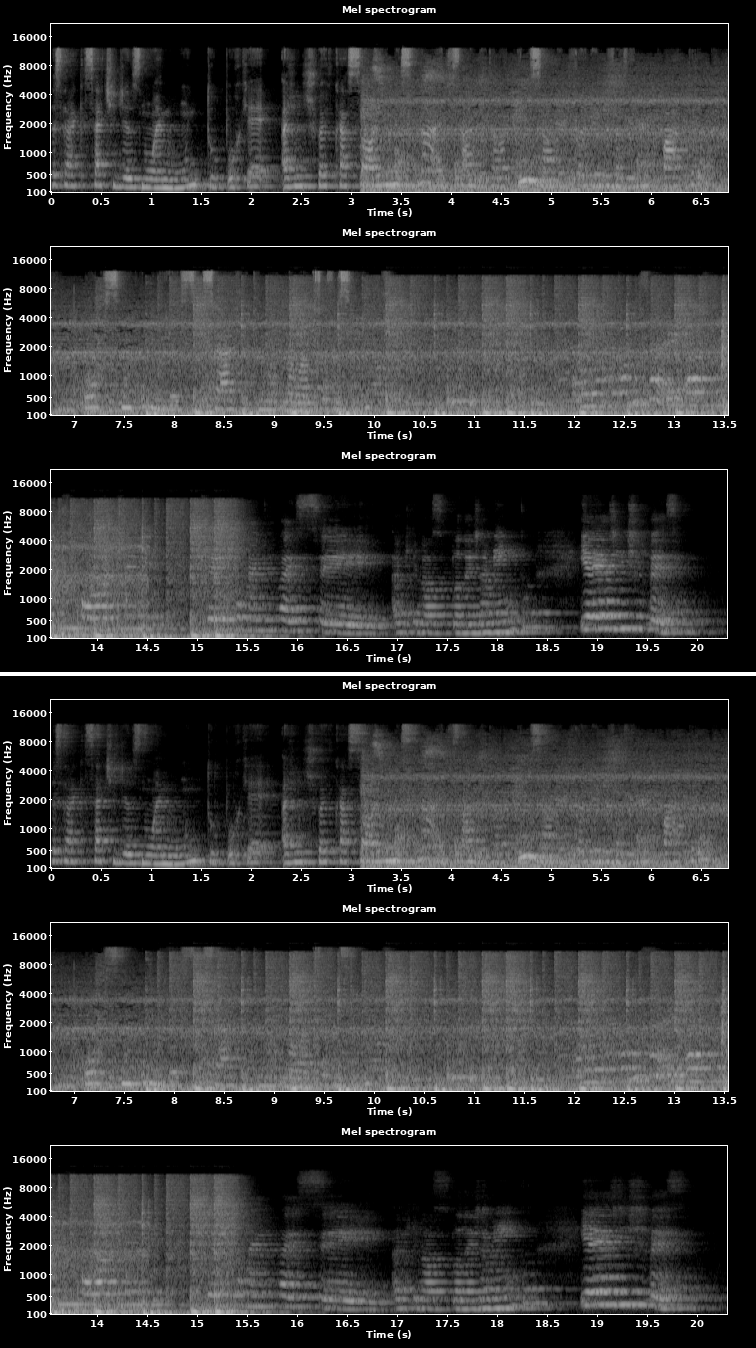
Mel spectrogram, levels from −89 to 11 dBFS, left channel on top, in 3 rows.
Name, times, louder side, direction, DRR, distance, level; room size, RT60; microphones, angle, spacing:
voice 1, 0.0-10.2, left 3 dB, 45° left, 0.8 m, -33 dB
sound 1, 3.1-14.5, left 1 dB, 10° left, 0.5 m, -33 dB
sound 2, 7.7-15.4, equal, 10° right, 2.3 m, -28 dB
voice 2, 12.0-14.7 14.9-19.8, left 1 dB, 70° left, 4.5 m, -35 dB
24.0 x 10.5 x 3.6 m
head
